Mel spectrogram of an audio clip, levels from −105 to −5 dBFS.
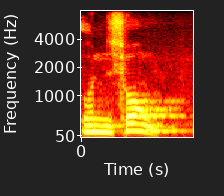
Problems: constant background noise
